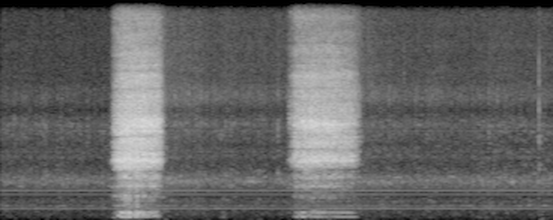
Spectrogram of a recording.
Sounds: Sniff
